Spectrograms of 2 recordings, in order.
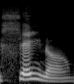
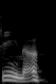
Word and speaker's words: Shana: Shana, which is SHANAGOURDINE, because my name is spelled like Shayna, but it is Yeah. pronounced Sheena.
